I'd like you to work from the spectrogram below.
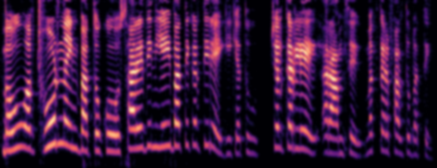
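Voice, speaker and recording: A woman's voice: very high-pitched, normal speed, fairly bright tone. A woman voicing a nagging middle-aged mother-in-law in a cartoon story, scolding and then soothing her daughters-in-law. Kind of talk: cartoon voice acting.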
